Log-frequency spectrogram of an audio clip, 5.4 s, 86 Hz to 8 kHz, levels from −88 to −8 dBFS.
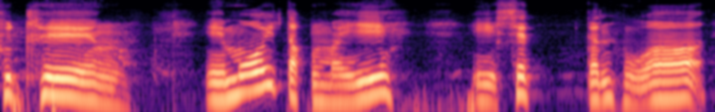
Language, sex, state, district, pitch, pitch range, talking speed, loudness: Mizo, male, Mizoram, Aizawl, 145 Hz, 125-175 Hz, 110 wpm, -17 LUFS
